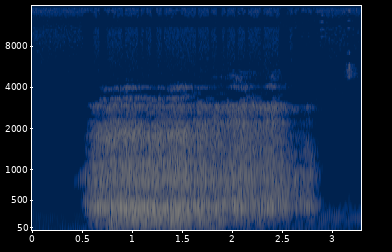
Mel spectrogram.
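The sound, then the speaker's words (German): A deep inhalation through the nose during a guided meditation, a soft, airy rush that swells in and holds for about two seconds before easing off, heard alone without talk. “Atme tief durch die Nase ein”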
